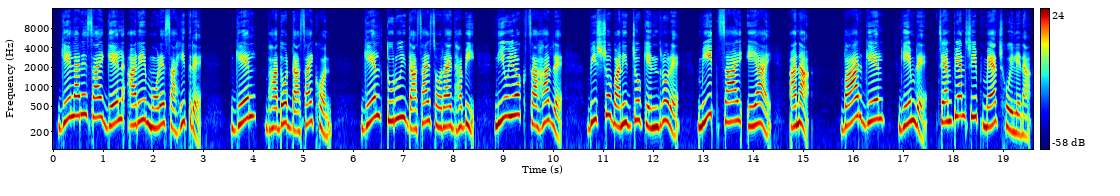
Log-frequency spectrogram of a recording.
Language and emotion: Santali, neutral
